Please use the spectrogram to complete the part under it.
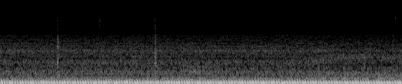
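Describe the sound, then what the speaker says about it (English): A Corvette ZR1 in sport mode sends out a deep, continuous exhaust rumble at steady idle. The sound is loud and close, with no voices over it. "When you're on tour, you can't really hear the exhaust, but once you go ahead and put it in sport, you can hear it louder."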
